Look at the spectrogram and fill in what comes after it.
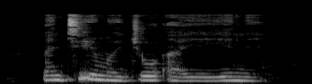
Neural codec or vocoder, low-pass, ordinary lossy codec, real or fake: none; 10.8 kHz; MP3, 48 kbps; real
